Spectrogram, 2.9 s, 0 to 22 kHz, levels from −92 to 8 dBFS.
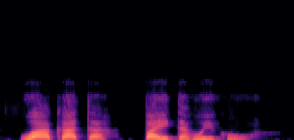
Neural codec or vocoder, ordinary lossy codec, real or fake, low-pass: codec, 16 kHz, 0.5 kbps, X-Codec, WavLM features, trained on Multilingual LibriSpeech; Opus, 32 kbps; fake; 7.2 kHz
